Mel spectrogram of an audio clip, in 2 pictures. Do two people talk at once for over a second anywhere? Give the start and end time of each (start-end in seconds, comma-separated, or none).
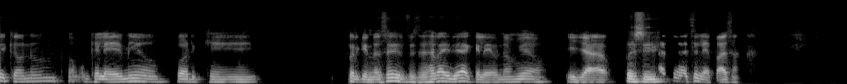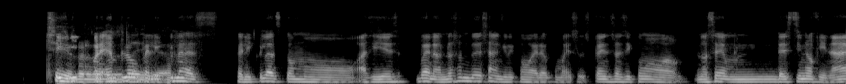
9.0-10.3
